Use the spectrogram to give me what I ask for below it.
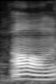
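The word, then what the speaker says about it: Ingres: The concept behind this painting by uh Ang is pronounced I N G R S.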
